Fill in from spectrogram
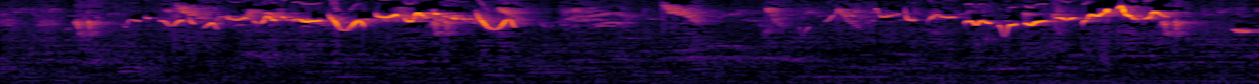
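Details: Leaf warbler known locally as cikrak daun, Pare Pare, in vigorous blereng song: two clusters of quick, high, zigzagging twittered notes separated by a brief lull.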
